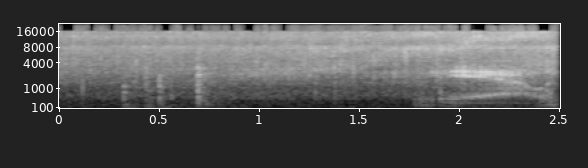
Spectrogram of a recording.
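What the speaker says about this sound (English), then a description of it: "Now that the butter is nice and melted and sizzling" Peppers and onions sizzle and crackle steadily in melted butter in a hot pan, with a few stirring clatters and the sizzle swelling louder near the end.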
